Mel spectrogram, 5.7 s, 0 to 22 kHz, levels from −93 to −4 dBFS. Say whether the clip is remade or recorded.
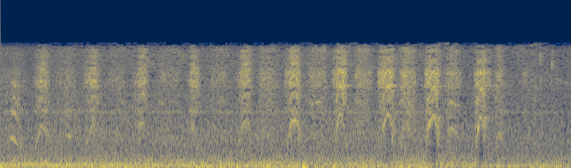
remade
